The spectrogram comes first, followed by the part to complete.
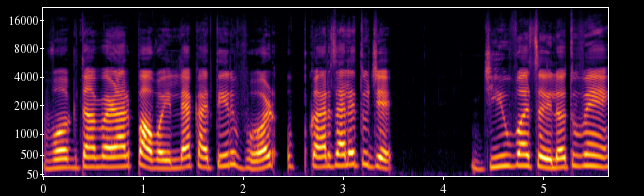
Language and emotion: Goan Konkani, happy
